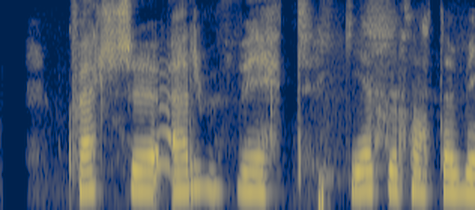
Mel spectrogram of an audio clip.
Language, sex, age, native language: Icelandic, female, 9, Icelandic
